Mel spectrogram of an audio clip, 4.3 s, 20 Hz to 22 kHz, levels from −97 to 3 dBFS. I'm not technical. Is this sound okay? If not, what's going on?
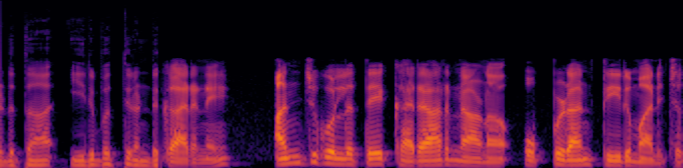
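No. At about 0.99 s the speech suddenly turns duller and boxier and stays that way, with a brief gap at the change. That points to the input likely being switched to a poorer device. Unlike a tone-control tweak, it also shifts loudness and brings new background hiss.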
